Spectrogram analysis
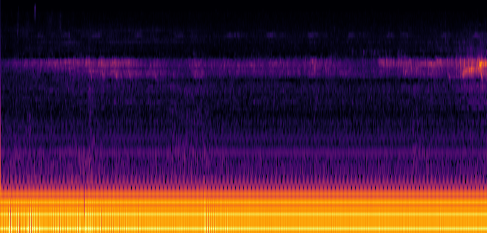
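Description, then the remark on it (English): Quiet forest ambience of birds and animals: a steady, high insect-like trill swells and fades over a low constant hum, with faint scattered creature sounds and no talking. “And as you listen to the sounds of the birds and the animals, I want you to imagine yourself as a tree.”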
